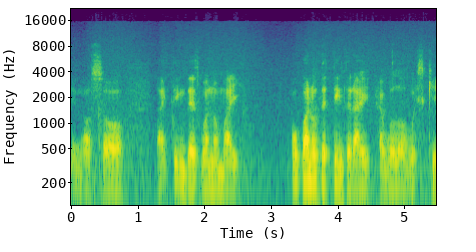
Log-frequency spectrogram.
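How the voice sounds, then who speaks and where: A man speaks with a Mexican accent at a moderate pace. His delivery has long, frequent pauses. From Mexico. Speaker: interviewee, immigrant. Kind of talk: interview. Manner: halting.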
